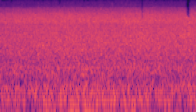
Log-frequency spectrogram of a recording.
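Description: Ocean surf recorded on a GoPro MAX camera, a steady, loud wash of breaking waves with some wind noise against the microphone, unbroken for the whole stretch.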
